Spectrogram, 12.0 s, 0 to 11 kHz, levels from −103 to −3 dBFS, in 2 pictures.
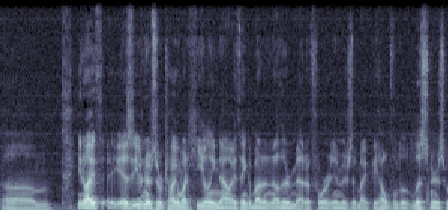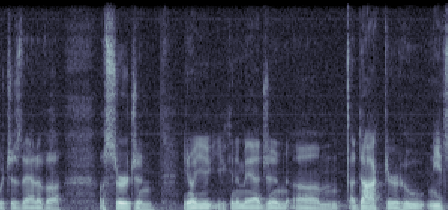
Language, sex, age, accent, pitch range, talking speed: English, male, 40-59, American, 85-105 Hz, 215 wpm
